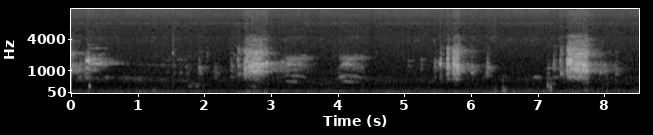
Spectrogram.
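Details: Red junglefowl cackle, loud rasping bursts coming about every two to three seconds with softer clucking notes in between, over a steady low background hum.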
